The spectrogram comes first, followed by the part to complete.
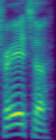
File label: "traitor", Irish; Worms Armageddon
